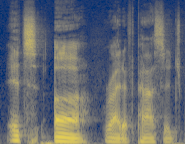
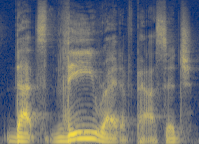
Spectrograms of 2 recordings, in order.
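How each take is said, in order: First: "a" set apart and emphasized, pronounced as a full vowel; stress on A. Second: THE drawn out and raised in pitch, pronounced "thee"; stress on THE. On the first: Clarifying it is one rite among others, stress on "a". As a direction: lean on "a" as just one of several. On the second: Correcting himself on rites into manhood, stress on "the". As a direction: lean slowly on "the" as the one and only. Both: Real, not acted. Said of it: "Not to say that's".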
